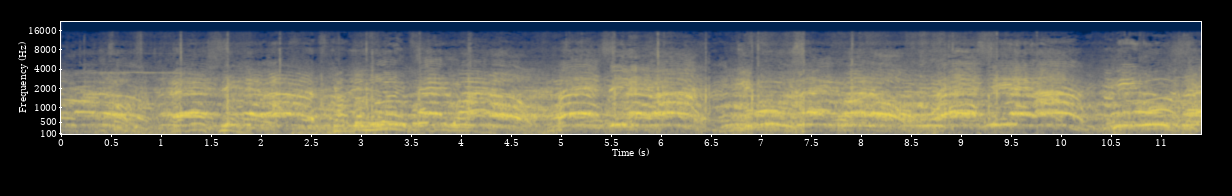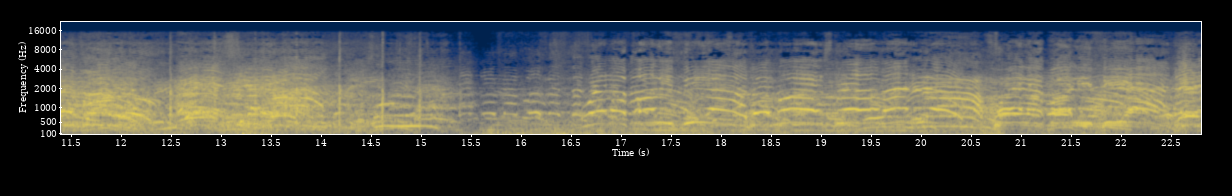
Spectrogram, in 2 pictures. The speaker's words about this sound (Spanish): vecinas y vecinos comenzaron a proferir gritos como «Ningún ser humano es ilegal» o «La policía invade nuestros barrios»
